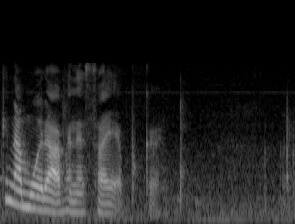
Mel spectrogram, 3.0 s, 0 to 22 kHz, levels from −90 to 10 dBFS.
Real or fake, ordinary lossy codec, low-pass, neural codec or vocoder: real; none; none; none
